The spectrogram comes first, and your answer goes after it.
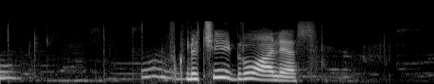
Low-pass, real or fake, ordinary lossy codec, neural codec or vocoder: none; fake; none; codec, 16 kHz, 1 kbps, X-Codec, HuBERT features, trained on balanced general audio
